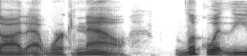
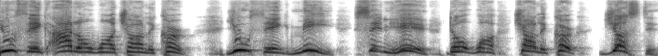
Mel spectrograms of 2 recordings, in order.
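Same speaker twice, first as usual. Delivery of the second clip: very high, loud, screaming angry yelling; 7 dB louder than usual. Retelling how he spoke to his audience in a video, imitating Officer Tatum screaming and yelling. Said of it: "He's like screaming and yelling".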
